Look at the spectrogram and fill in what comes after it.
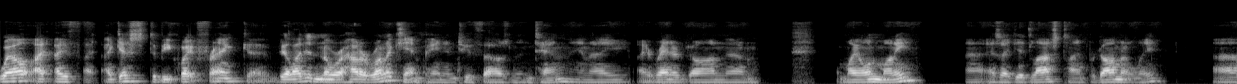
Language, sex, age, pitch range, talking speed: English, male, 40-59, 105-115 Hz, 185 wpm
